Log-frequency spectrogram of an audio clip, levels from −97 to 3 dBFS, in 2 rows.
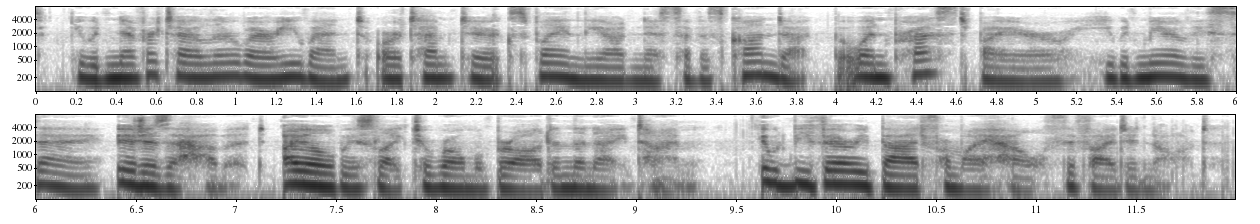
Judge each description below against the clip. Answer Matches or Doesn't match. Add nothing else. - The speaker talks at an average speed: Doesn't match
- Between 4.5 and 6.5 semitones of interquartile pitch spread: Doesn't match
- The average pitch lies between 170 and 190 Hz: Matches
